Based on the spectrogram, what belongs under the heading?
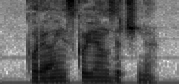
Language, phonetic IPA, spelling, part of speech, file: Polish, [ˌkɔrɛˈãj̃skɔjɛ̃w̃ˈzɨt͡ʃnɨ], koreańskojęzyczny, adjective, Pl-koreańskojęzyczny.ogg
